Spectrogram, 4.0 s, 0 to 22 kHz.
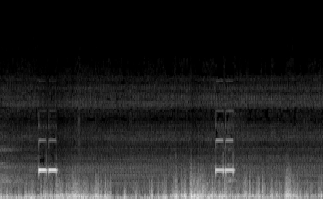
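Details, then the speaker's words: Electronic refrigerant leak detector checking a Jeep XJ R12 AC system after desensitizing: two short high beep bursts a couple of seconds apart; erratic alarming, possibly a loose black probe hose, indicated leak then gone. "Sometimes if this black hose that's on the end of this thing isn't tight, it'll act spastic like the other one. There was a leak behind here, or it was indicating a leak."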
